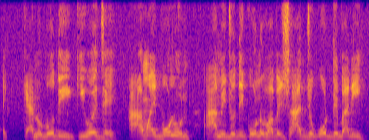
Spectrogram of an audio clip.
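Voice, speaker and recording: A man's voice: medium pitch, quick pace, a bit bright, close to an everyday voice. A man voicing a humble, sympathetic village servant in a cartoon, speaking earnestly and deferentially. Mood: concerned. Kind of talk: Bengali fairy-tale cartoon voice acting.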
